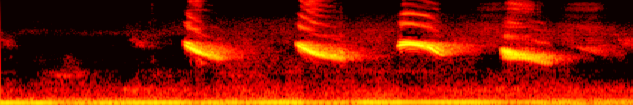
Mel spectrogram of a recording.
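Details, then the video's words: Bald captive Green-winged Saltator in Brazil, coming out of moult, sings four loud, clear whistled notes, each sliding downward, spaced about half a second apart against a faint low hum. "Trinca ferro careca, saindo de muda!!"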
